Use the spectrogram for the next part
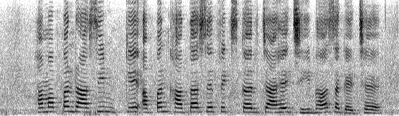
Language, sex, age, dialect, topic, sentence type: Maithili, female, 18-24, Southern/Standard, banking, question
